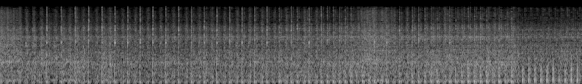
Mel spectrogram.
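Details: Tecumseh Snow King snowblower single-cylinder engine after carburetor replacement: fast, even putt-putt at steady speed with no misses or surging; runs clean and healthy.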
